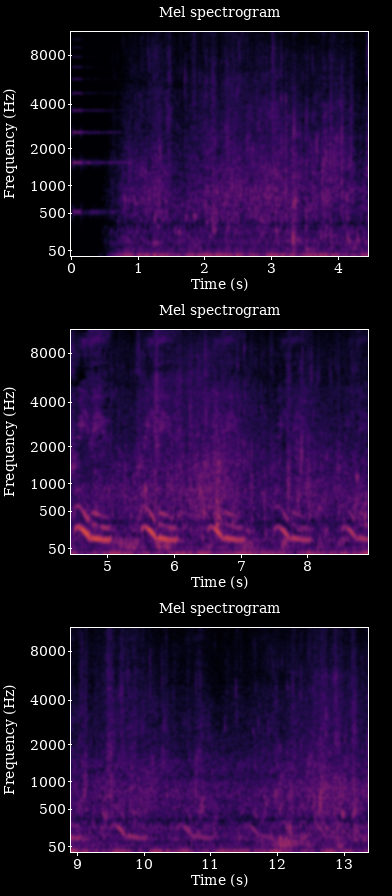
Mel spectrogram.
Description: SEA ROCKS; windy beach audio

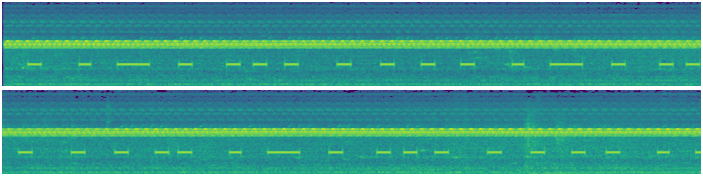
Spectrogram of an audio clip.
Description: Burglar Alarm In Room

